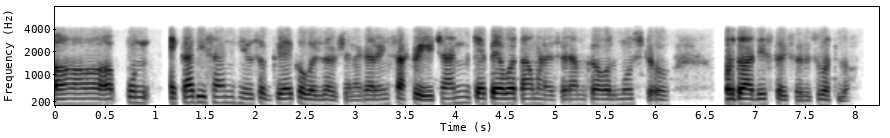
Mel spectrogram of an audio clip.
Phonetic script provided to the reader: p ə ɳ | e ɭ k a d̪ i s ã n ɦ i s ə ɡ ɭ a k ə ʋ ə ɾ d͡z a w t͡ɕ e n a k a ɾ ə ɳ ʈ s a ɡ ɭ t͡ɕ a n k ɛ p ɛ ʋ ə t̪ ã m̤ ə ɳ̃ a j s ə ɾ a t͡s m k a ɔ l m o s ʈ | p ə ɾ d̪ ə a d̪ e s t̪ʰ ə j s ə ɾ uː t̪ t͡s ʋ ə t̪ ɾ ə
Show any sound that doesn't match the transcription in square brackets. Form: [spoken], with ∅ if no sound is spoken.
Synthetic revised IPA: p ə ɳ | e [∅] k a d̪ i s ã n ɦ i s ə ɡ ɭ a k ə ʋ ə ɾ d͡z a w t͡ɕ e n a k a ɾ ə ɳ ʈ s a [k] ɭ t͡ɕ a n k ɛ p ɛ ʋ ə t̪ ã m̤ ə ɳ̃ a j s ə ɾ a [∅] m k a ɔ l m o s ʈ | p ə ɾ d̪ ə a d̪ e s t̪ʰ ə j s ə ɾ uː [∅] t͡s ʋ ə t̪ [l] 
